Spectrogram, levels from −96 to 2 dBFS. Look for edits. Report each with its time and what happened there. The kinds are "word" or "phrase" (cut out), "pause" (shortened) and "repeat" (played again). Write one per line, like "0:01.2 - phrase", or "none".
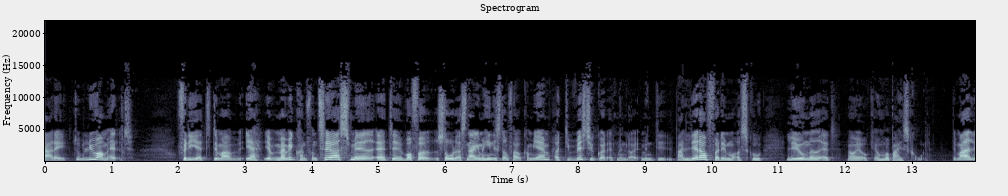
none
